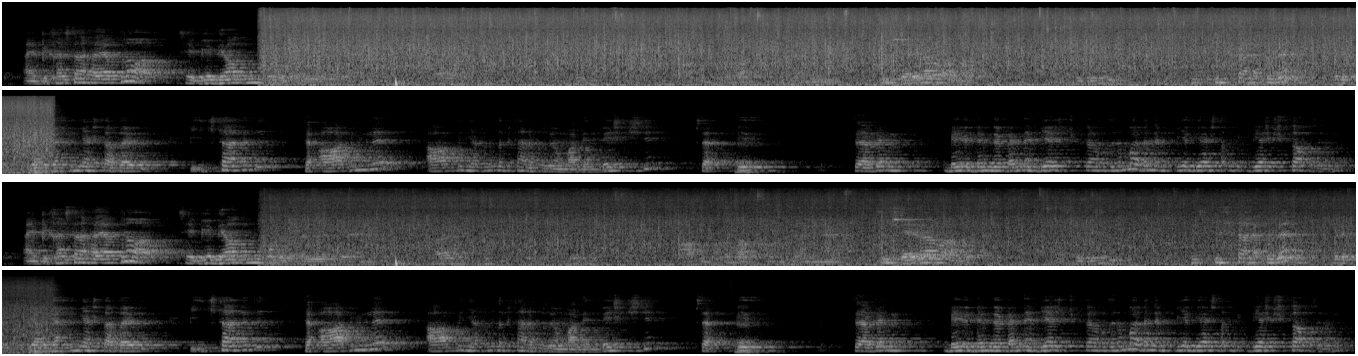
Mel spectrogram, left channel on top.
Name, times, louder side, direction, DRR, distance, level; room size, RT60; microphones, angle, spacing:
voice 1, 0.2-3.8 6.8-9.8 10.7-11.2 11.8-15.0 15.4-16.2 16.5-17.5 17.8-20.1 20.5-21.1 22.1-22.5 22.9-26.9, right 1 dB, 10° right, 0 dB, 1.6 m, -35 dB
sound 1, 2.6-14.1, left 9 dB, 35° left, 0.3 m, -29 dB
voice 2, 4.3-6.0 9.0-9.6 10.5-10.7 20.9-21.1, right 1 dB, 40° right, 5 dB, 0.8 m, -42 dB
17.5 x 6.2 x 5.1 m, 1.3 s
head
